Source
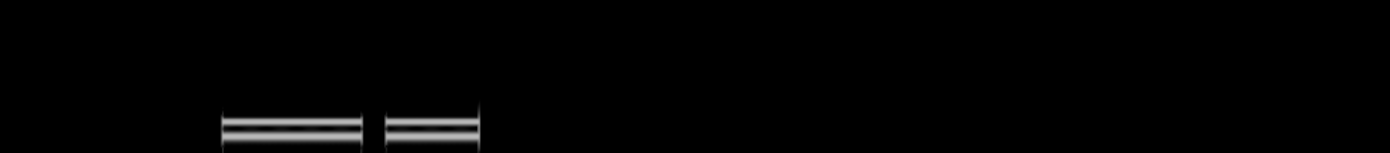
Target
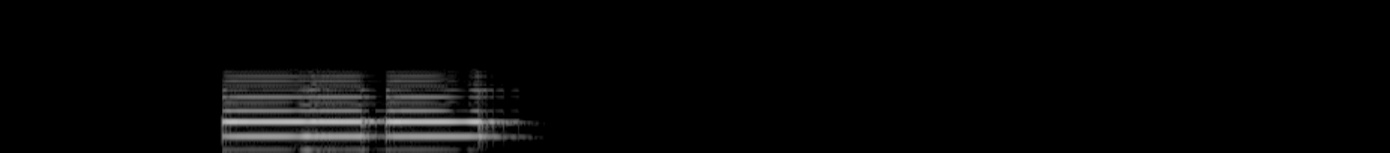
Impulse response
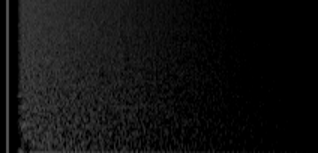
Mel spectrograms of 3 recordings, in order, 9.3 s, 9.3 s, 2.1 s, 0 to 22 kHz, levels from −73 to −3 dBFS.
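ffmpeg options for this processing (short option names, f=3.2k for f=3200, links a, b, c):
-af "aemphasis=mode=reproduction:type=50kf,flanger=delay=7.4:depth=3.6:regen=-90:speed=0.33:shape=sinusoidal,equalizer=f=640:t=o:w=0.89:g=12,bandreject=f=206.1:t=h:w=4,bandreject=f=412.2:t=h:w=4,bandreject=f=618.3:t=h:w=4,bandreject=f=824.4:t=h:w=4,bandreject=f=1.0305k:t=h:w=4,bandreject=f=1.2366k:t=h:w=4,bandreject=f=1.4427k:t=h:w=4,bandreject=f=1.6488k:t=h:w=4,bandreject=f=1.8549k:t=h:w=4,bandreject=f=2.061k:t=h:w=4,bandreject=f=2.2671k:t=h:w=4,bandreject=f=2.4732k:t=h:w=4,bandreject=f=2.6793k:t=h:w=4,bandreject=f=2.8854k:t=h:w=4,bandreject=f=3.0915k:t=h:w=4,bandreject=f=3.2976k:t=h:w=4,bandreject=f=3.5037k:t=h:w=4,bandreject=f=3.7098k:t=h:w=4,bandreject=f=3.9159k:t=h:w=4,bandreject=f=4.122k:t=h:w=4,bandreject=f=4.3281k:t=h:w=4,bandreject=f=4.5342k:t=h:w=4,bandreject=f=4.7403k:t=h:w=4,bandreject=f=4.9464k:t=h:w=4,bandreject=f=5.1525k:t=h:w=4,bandreject=f=5.3586k:t=h:w=4,bandreject=f=5.5647k:t=h:w=4,bandreject=f=5.7708k:t=h:w=4,bandreject=f=5.9769k:t=h:w=4,bandreject=f=6.183k:t=h:w=4,bandreject=f=6.3891k:t=h:w=4,aresample=8000,asoftclip=type=hard:threshold=-24dB,aresample=44100,aecho=1:1:20|50|95|162.5|263.8:0.631|0.398|0.251|0.158|0.1,volume=-4dB"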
